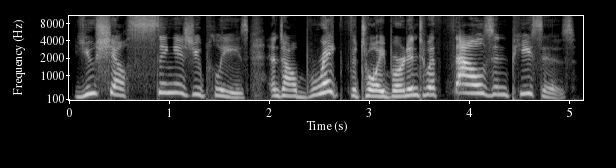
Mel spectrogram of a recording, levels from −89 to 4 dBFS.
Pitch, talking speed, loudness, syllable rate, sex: 250 Hz, 185 wpm, -20 LUFS, 4.2 syllables/s, female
